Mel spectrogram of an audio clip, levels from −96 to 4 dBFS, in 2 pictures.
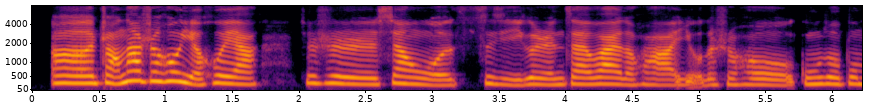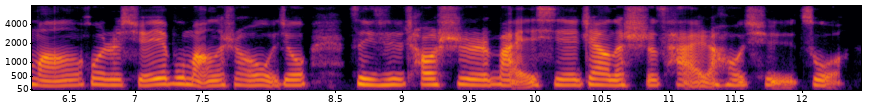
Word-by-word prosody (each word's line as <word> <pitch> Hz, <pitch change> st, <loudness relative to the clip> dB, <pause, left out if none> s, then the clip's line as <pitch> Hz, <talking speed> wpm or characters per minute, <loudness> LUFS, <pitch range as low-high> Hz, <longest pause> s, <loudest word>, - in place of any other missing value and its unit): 呃， 260 Hz, 0 st, +7 dB
长 270 Hz, +2 st, +5 dB
大 345 Hz, +3 st, +9 dB
之 330 Hz, 0 st, +3 dB
后 330 Hz, +1 st, +6 dB
也 260 Hz, -9 st, +5 dB
会 260 Hz, +5 st, +2 dB
呀， 220 Hz, -2 st, +3 dB, 0.3 s
就 260 Hz, -1 st, -3 dB
是 235 Hz, -4 st, +1 dB
像 240 Hz, +1 st, +2 dB
我 190 Hz, -2 st, -1 dB
自 245 Hz, +4 st, -7 dB
己 205 Hz, -3 st, -6 dB
一 -, -, -5 dB
个 220 Hz, +2 st, +1 dB
人 210 Hz, 0 st, -2 dB
在 225 Hz, -1 st, +2 dB
外 230 Hz, -1 st, +6 dB
的 200 Hz, -, -3 dB
话， 195 Hz, -2 st, +1 dB
有 -, -, -6 dB
的 200 Hz, -, -6 dB
时 210 Hz, -, -8 dB
候 205 Hz, -2 st, -3 dB
工 230 Hz, +1 st, -2 dB
作 235 Hz, -1 st, +1 dB
不 235 Hz, +1 st, -4 dB
忙， 180 Hz, -2 st, -3 dB
或 215 Hz, -1 st, -6 dB
者 195 Hz, -, -4 dB
学 190 Hz, 0 st, -6 dB
业 215 Hz, +1 st, +1 dB
不 230 Hz, 0 st, -4 dB
忙 185 Hz, -4 st, 0 dB
的 180 Hz, -, -5 dB
时 200 Hz, +1 st, -11 dB
候。 180 Hz, -1 st, -6 dB
我 170 Hz, -3 st, -6 dB
就 190 Hz, 0 st, -6 dB, 0.3 s
自 230 Hz, -, -3 dB
己 200 Hz, -2 st, -1 dB
去 200 Hz, +2 st, -4 dB
超 210 Hz, -1 st, -1 dB
市 205 Hz, -3 st, -3 dB
买 190 Hz, -2 st, -1 dB
一 -, -, -6 dB
些 195 Hz, -1 st, -6 dB
这 205 Hz, +3 st, -5 dB
样 195 Hz, -1 st, +2 dB
的 185 Hz, -, -2 dB
食 185 Hz, -1 st, -7 dB
材， -, -, -5 dB
然 -, -, -4 dB
后 -, -, -7 dB
去 -, -, -9 dB
做， -, -, -7 dB
210 Hz, 275 characters per minute, -20 LUFS, 195-235 Hz, 0.3 s, 大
